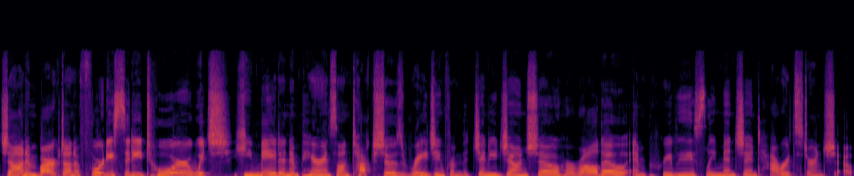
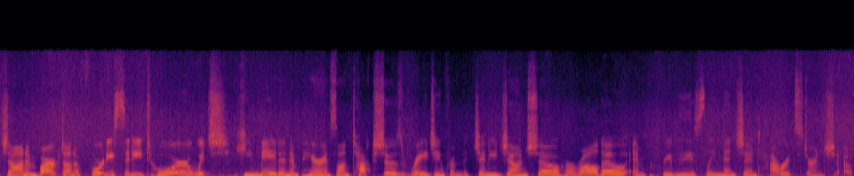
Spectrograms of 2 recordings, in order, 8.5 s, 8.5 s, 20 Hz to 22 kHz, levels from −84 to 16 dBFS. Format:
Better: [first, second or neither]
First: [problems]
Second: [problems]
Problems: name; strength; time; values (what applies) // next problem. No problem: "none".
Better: first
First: none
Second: wind noise on the microphone; occasional gusts; 20 dB below the speech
